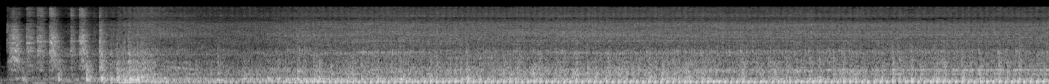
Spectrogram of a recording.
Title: RUIDO EN EL MOTOR DE LA HONDA CB190R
